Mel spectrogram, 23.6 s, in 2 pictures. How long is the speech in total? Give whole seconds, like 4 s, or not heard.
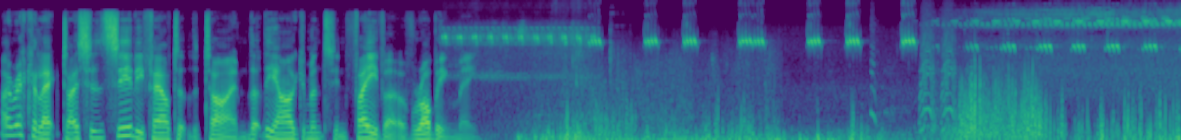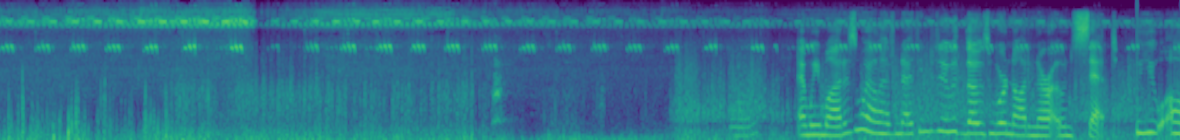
9 s.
